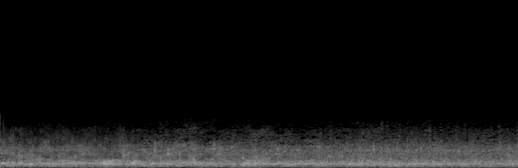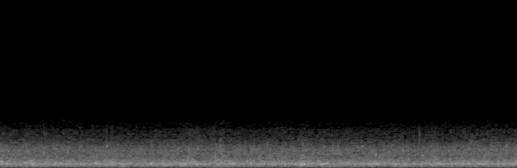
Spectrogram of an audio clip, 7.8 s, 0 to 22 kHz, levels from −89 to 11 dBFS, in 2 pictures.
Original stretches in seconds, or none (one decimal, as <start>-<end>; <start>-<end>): 2.4-7.8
